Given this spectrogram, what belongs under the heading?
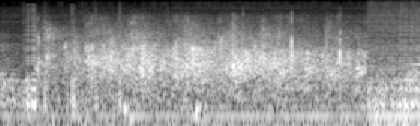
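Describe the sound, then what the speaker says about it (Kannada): Applause from an audience at a state-level Kannada conference of HR professionals, a distant, faint wash of clapping sustained for a few seconds. "ಬನ್ನಿ, ಜೋರಾದ ಚಪ್ಪಾಳೆ"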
